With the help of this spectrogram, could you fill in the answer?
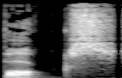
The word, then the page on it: box: anglais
